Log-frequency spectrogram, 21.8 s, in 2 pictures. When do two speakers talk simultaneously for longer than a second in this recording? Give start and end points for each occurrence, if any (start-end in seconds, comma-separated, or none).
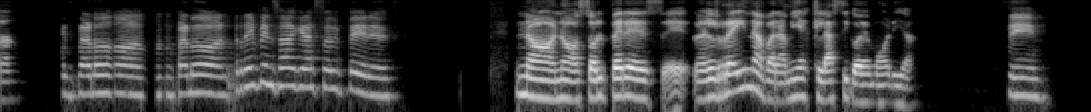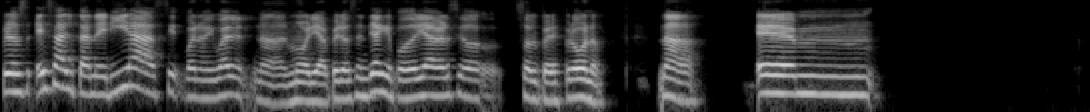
none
